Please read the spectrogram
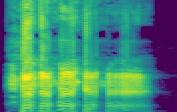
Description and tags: Hehehe - Laughter
A not-so-genuine laughter.
laughter, mad, happy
